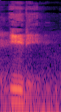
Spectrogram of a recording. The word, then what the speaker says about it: EDI: Why are you named Edie? ED is the phonetic pronunciation of EDI. That is an acronym for Enhanced Defense Intelligence.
